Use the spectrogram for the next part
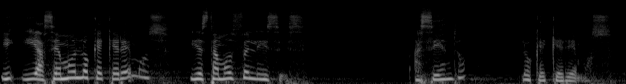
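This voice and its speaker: A woman pastor with a Bogotá Colombian accent, preaching animatedly and shifting from loud exclamations to hushed prayer in a church. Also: sits high, animated, unhurried. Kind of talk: sermon. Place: large church sanctuary. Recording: echoey church hall.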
